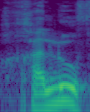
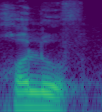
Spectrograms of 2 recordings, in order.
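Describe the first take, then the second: First: The first vowel is a short 'a'. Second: The first vowel is a short 'u'. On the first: The speaker calls it wrong. "खलूफ नहीं" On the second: The speaker calls it right. "यानी खा के पेश के साथ"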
